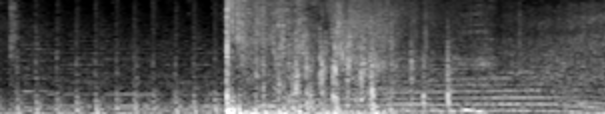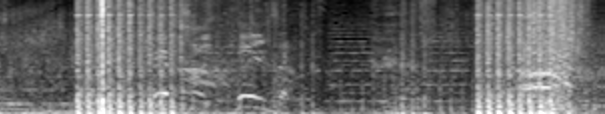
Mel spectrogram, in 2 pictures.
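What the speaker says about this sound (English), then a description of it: "Enemy strafing run inbound." Enemy aircraft strafing run in Call of Duty: WWII, with bursts of loud machine-gun fire and booming impacts arriving in several heavy waves over a steady engine drone, plus scattered in-game voices.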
